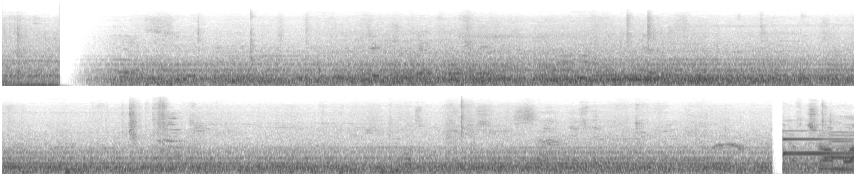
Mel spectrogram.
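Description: Steady rumble of a train running on rails toward Sheffield, heard from inside the carriage, a continuous low drone with faint rattles and brief dips, no talk over it.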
